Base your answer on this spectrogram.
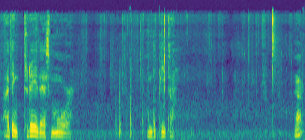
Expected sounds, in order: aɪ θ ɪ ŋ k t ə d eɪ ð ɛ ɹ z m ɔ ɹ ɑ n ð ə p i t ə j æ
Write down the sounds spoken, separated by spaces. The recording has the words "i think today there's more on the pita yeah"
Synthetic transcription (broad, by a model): aɪ θ ɪ ŋ k t ə d eɪ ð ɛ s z m ɔ ɹ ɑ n ð ə p i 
